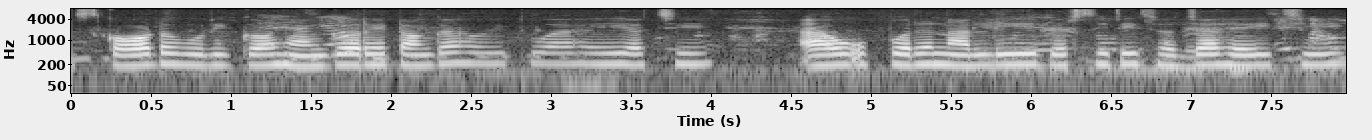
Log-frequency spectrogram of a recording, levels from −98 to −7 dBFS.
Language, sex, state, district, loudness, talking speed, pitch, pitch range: Odia, female, Odisha, Khordha, -20 LUFS, 90 wpm, 200 Hz, 195-210 Hz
